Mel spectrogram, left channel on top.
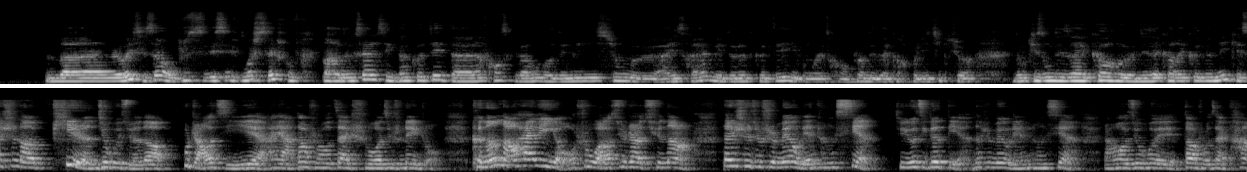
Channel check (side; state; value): both; different; correlation -0.01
